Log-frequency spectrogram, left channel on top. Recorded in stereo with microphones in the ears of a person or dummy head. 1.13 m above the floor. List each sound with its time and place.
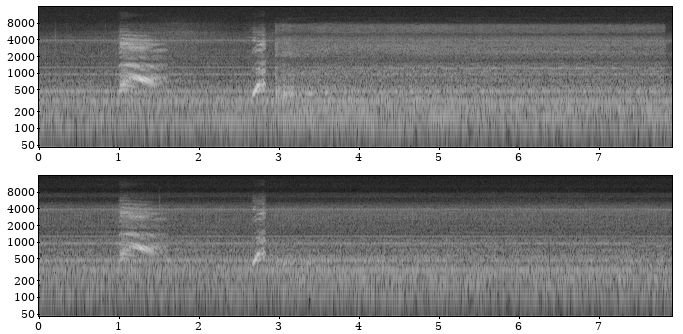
1.0 s a scream: 5° left (ahead or behind); by 2.8 s centre (ahead or behind)
2.9 s a blender: 60° left (ahead or behind)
